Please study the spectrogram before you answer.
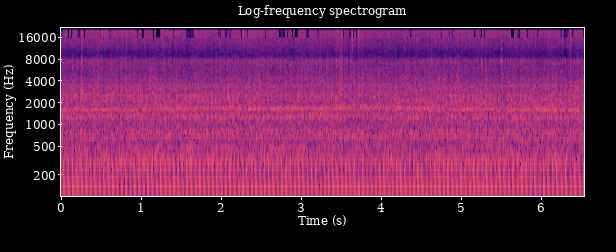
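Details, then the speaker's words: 1972 Wheel Horse Raider 12 lawn tractor, stored 15 years in a shed: single-cylinder thumping steadily at high idle, about 220 beats a minute; governor not working at all, revs too high unloaded and dies under load. "Well, I think I need to look at that governor, study up on it, see how you adjust it, because it's not working at all. It wants to rev way too high, and then you get it under load, and it just dies. The governor doesn't ever pick it up."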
